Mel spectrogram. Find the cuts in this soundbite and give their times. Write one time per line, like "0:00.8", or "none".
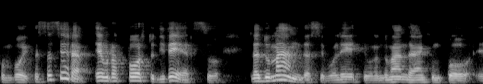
none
